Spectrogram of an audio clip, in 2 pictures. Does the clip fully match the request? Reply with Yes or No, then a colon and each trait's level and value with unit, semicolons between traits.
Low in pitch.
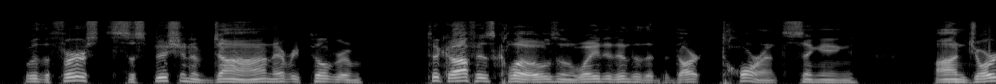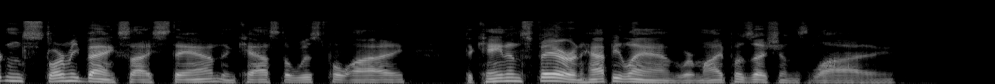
Yes: low, 110 Hz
